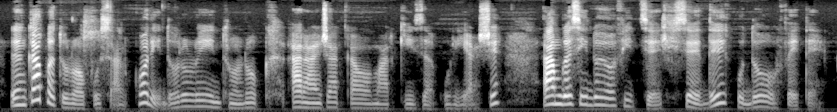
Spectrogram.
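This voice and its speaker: A woman reads an audiobook aloud with lively, expressive storytelling. Her voice is low and gravelly, with a bright, forceful edge and wide swings in pitch. The sound is dry and close. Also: no echo. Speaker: audiobook narrator. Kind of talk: scripted audiobook narration.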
